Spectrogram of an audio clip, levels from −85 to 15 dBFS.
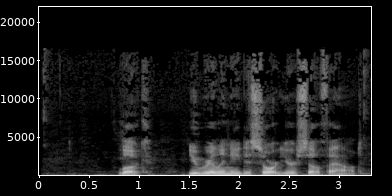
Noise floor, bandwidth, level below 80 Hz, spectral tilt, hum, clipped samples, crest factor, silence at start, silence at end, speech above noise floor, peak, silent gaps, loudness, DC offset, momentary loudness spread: -57 dBFS; 17 kHz; -54 dBFS; -5 dB/octave; none; under 0.1%; 18 dB; 0.8 s; 0.1 s; 38 dB; -2 dBFS; none; -19 LUFS; under 0.1%; 7 LU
